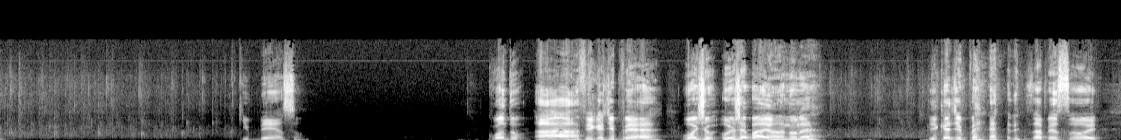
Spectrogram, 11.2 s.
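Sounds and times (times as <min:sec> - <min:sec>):
audience clapping: 0:00.0 - 0:02.6, 0:06.0 - 0:11.1
speech: 0:02.4 - 0:03.2, 0:04.9 - 0:08.3, 0:09.3 - 0:11.1
laughter: 0:08.2 - 0:10.8.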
